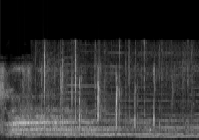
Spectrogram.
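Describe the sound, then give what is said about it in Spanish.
Dense, steady applause from a crowd with some cheering mixed in, loud and continuous throughout the short burst, like a canned clapping effect. “ahí lo que el Tavo va a insertar son unos aplausos así.”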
